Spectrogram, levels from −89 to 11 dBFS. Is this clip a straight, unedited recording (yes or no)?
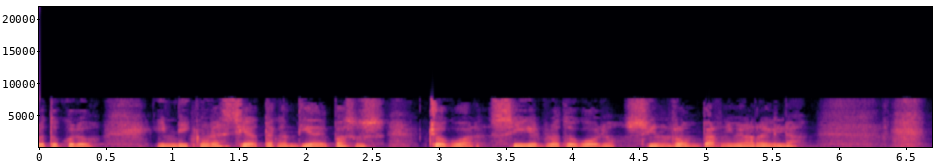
yes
